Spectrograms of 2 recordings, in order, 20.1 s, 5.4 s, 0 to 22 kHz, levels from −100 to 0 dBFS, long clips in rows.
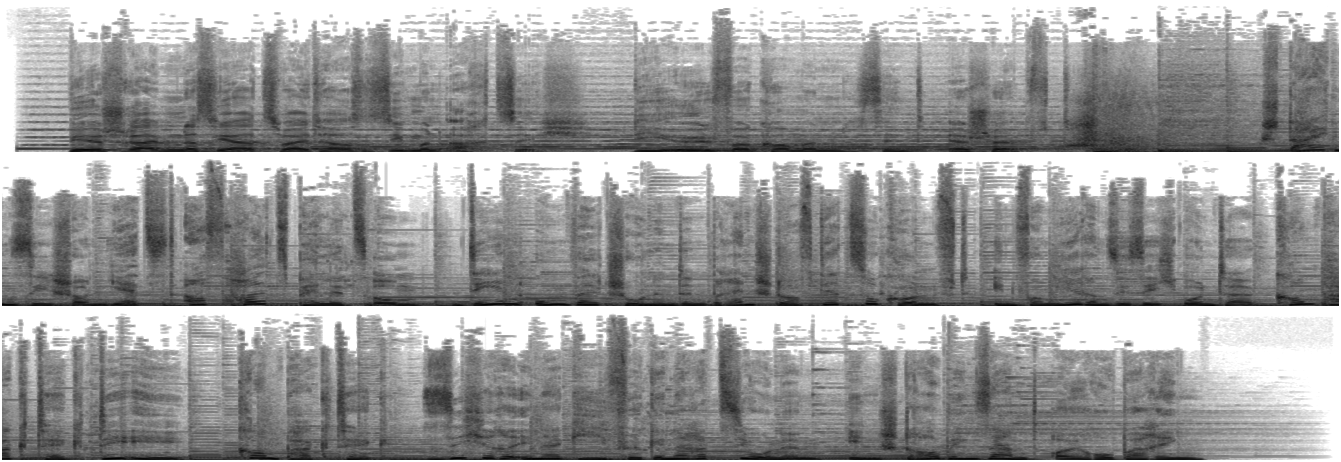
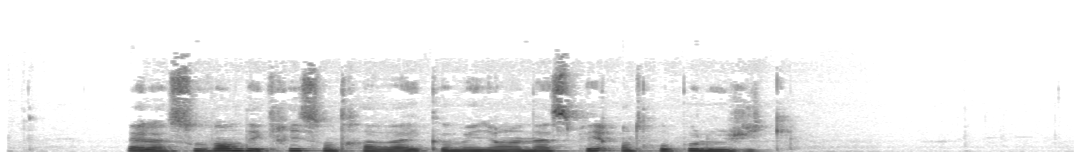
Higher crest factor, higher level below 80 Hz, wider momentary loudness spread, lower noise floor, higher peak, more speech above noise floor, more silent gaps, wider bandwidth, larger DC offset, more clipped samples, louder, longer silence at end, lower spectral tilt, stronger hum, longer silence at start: second, 10 dB vs 18 dB; first, -26 dBFS vs -76 dBFS; about the same, 5 LU vs 6 LU; second, -51 dBFS vs -84 dBFS; first, 0 dBFS vs -10 dBFS; second, 42 dB vs 57 dB; neither; first, over 20 kHz vs 13 kHz; neither; neither; first, -10 LUFS vs -27 LUFS; second, 0.7 s vs 1.55 s; about the same, -5 dB/octave vs -5 dB/octave; neither; second, 0.05 s vs 0.65 s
